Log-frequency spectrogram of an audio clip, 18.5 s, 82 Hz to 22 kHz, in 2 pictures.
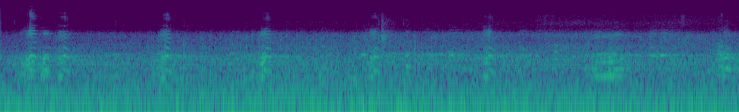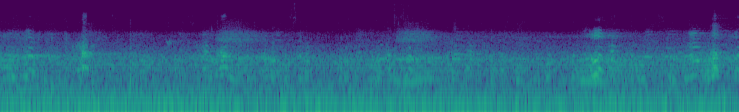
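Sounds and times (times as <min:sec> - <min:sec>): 
geese honking on a castle pond in a botanical garden: 0:00.2 - 0:02.3, 0:03.1 - 0:03.6, 0:04.5 - 0:18.4.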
